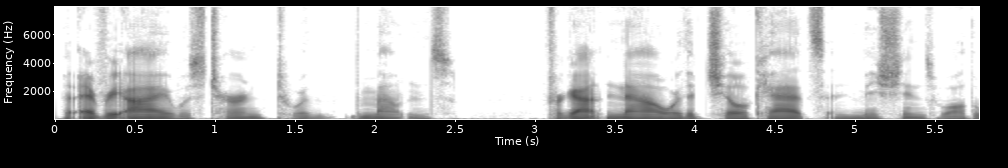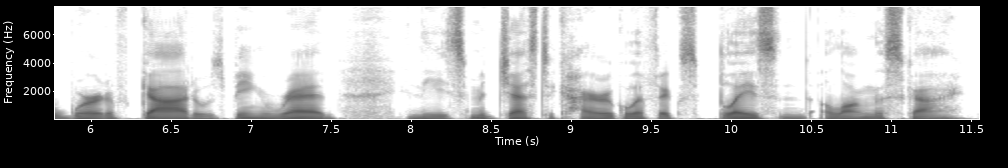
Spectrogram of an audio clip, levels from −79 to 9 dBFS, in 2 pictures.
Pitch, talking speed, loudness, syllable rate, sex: 85 Hz, 160 wpm, -25 LUFS, 4.9 syllables/s, male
